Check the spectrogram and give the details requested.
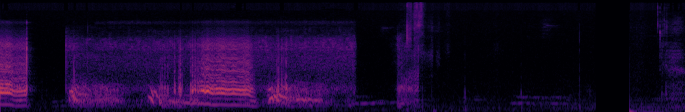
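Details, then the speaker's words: Rhonchi in a teaching example of breath sounds: a coarse, low-pitched snoring rumble through a long breath, caused mainly by secretions in the airways. "Para roncos, estas son sobre todo el resultado de la presencia de secreciones en las vías respiratorias."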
